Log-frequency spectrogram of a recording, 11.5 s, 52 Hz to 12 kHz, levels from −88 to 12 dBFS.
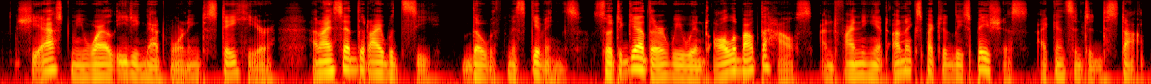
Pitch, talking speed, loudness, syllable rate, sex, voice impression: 90 Hz, 195 wpm, -24 LUFS, 5.4 syllables/s, male, masculine, slightly middle-aged, slightly muffled, very calm, slightly mature, reassuring, slightly modest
